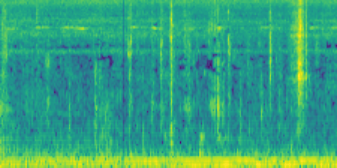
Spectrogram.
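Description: Quiet eating sounds of rice and chicken gravy eaten by hand: soft chewing and lip smacks with scattered small clicks, over a low hum.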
